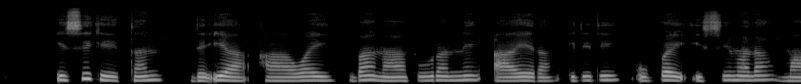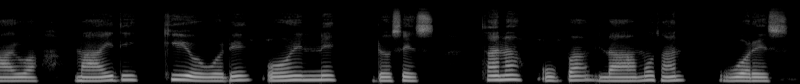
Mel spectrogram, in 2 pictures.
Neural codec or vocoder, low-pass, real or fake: autoencoder, 48 kHz, 32 numbers a frame, DAC-VAE, trained on Japanese speech; 14.4 kHz; fake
